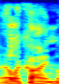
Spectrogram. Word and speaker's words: Alekhine: You could almost add, unfortunately, it was of course Alexander Alekhine, or closer to the Russian pronunciation is, I believe, Alyoshin.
